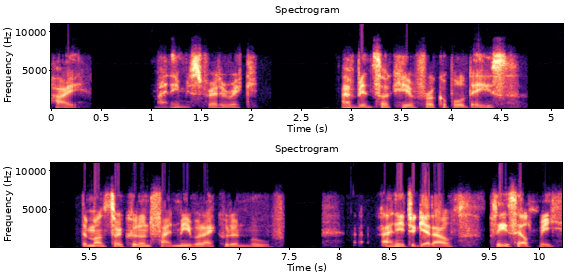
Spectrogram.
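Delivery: hushed whisper. Voicing a stuck man who whispers to the adventure party, whispering as Frederick. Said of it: "and he whispers to you".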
